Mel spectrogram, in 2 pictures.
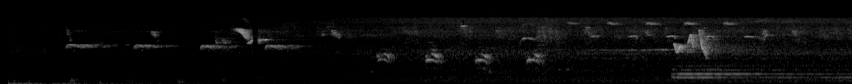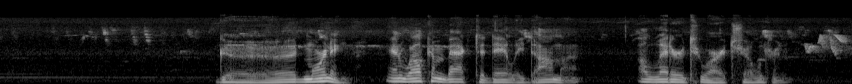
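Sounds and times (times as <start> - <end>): birds calling and chirping: 0.5 - 17.0
steady low hum: 5.7 - 17.0.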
